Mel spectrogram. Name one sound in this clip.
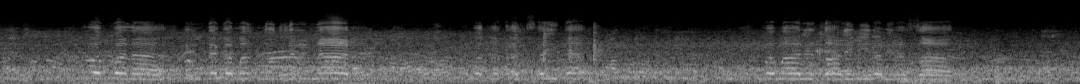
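A man chants a prayer in a long, wavering voice.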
